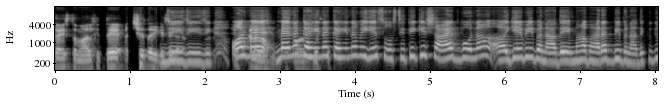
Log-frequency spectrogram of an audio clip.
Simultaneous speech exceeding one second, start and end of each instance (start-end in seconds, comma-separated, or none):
1.4-3.7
